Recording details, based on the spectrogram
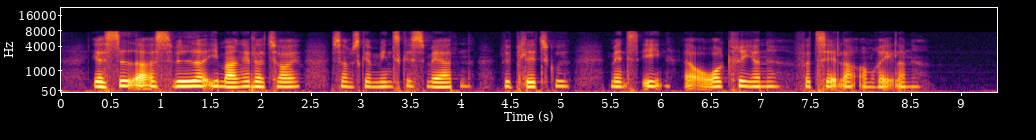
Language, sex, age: Danish, female, 25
